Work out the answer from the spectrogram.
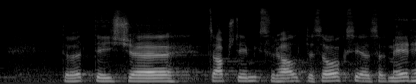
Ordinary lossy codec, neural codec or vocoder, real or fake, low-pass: none; none; real; 14.4 kHz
